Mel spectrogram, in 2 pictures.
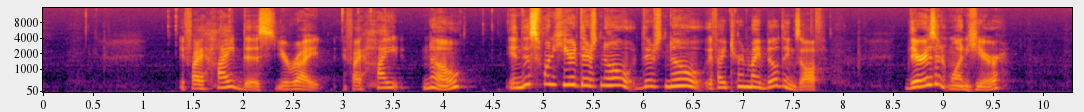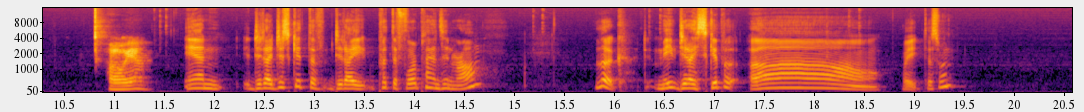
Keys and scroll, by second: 2.9 super+e, 4.5 super+z.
